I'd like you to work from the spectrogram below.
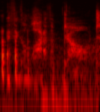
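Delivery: very soft, hushed, breathy whisper. On a podcast, answering a question about peers, whispering. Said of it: "I don't know why I'm whispering".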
